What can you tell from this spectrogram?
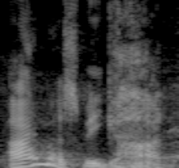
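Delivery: soft, haughty voice of the cat; soft, snooty cat; smug cat voice. Retold or imitated. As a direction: play the cat, self-satisfied and aloof. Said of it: "you know what your cat says?".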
